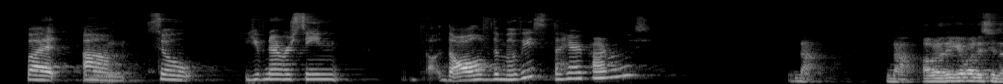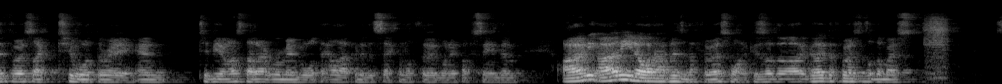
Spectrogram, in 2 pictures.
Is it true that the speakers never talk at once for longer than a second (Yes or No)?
Yes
